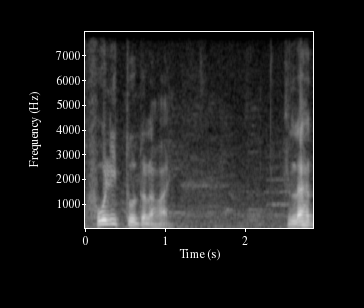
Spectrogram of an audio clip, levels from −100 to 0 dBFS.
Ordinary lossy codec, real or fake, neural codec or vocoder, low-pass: none; real; none; none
